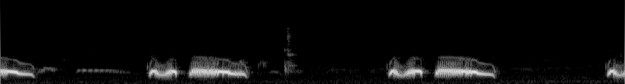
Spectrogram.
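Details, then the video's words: Decoy spotted dove giving 'thúc gù' and 'gáy gọi' calls to stimulate other doves to call. Two full soft coo phrases about every two and a half seconds, each a short wavering double note then a longer falling coo, the next starting. "Tiếng chim cu gáy mồi giọng lôi cuốn hấp dẫn đủ bài[ THÚC GÙ , GÁY GỌI ]"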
